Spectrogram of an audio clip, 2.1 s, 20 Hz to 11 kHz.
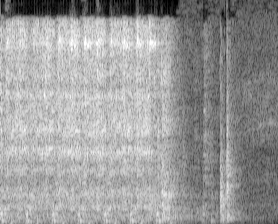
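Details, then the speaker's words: Greenfield ride-on mower, hot day around 35 degrees, fuel contaminated with diesel, some not yet drained, starting fluid sprayed: steady rapid cranking chug that never catches; no fuel getting through, owner suspects the fuel pump diaphragm was affected by diesel. "probably still a bit of diesel that I haven't been able to drain but we're gonna hit it with a bit of the homebrew the go-go juice and just see if that's going to be enough to pull the new fuel through and get her up and running"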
